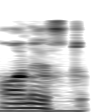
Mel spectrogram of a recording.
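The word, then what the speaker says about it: honest: আর অনেস্ট, এইচ যেহেতু consonant, তার পূর্বে এ বসার কথা ছিল, কিন্তু এইচ উচ্চারিত না হওয়ায় অনেস্ট উচ্চারিত হয়েছে, এইচ সাইলেন্ট, তাই এন বসেছে।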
